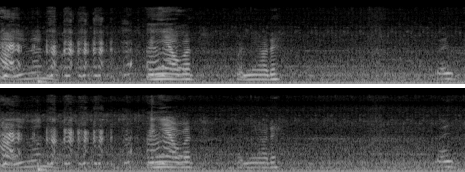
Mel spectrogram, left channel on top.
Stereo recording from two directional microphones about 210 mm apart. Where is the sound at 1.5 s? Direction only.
25° left (ahead or behind).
